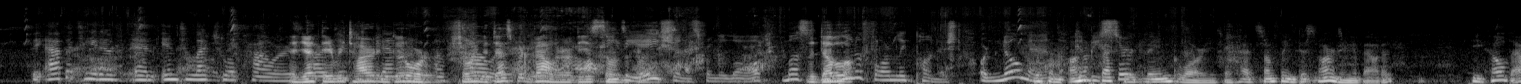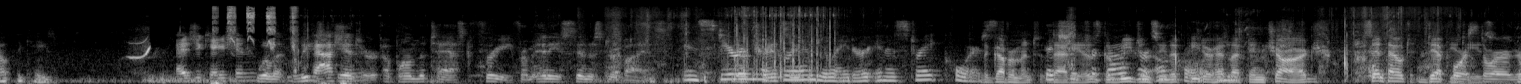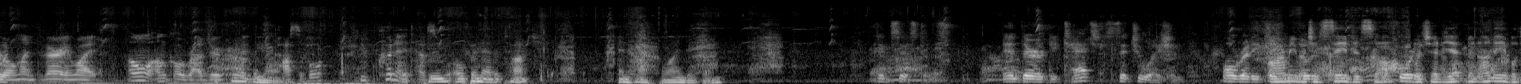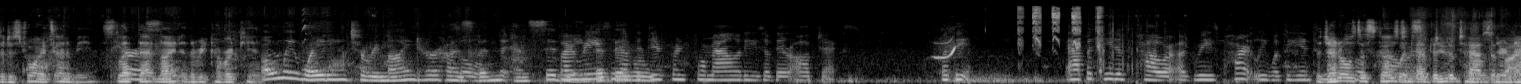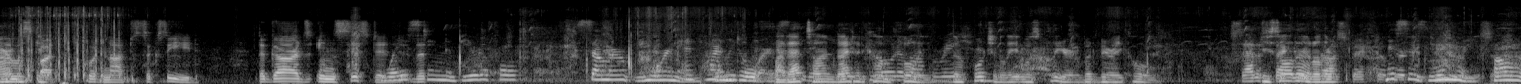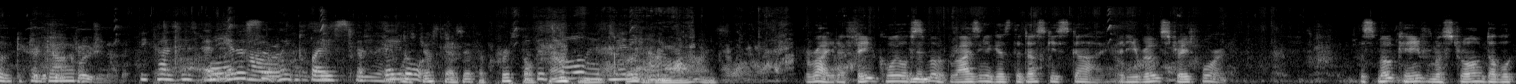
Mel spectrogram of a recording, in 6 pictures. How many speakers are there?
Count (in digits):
9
